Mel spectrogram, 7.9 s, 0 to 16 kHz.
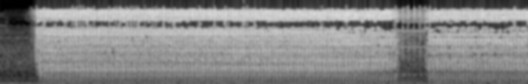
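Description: G&G GMG42 airsoft electric gun, an MG42 replica AEG, firing on full auto: its electric motor and gearbox cycle very rapidly, shooting BBs. A long burst of about five seconds, a short break near six seconds in, then a second burst.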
